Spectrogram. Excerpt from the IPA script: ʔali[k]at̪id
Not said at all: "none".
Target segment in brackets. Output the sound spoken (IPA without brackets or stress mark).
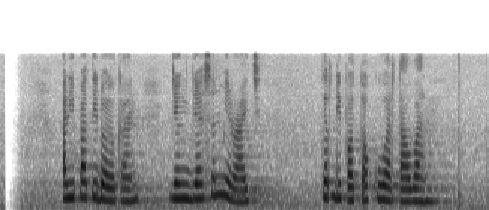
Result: p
